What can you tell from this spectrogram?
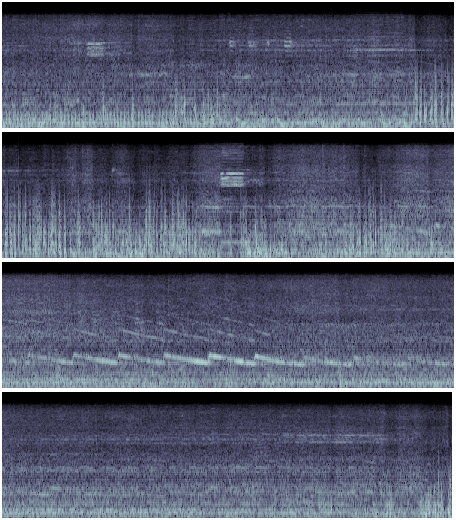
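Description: Steady engine and road noise of traffic on the move. From about the middle, a siren-like tone sweeps up and drops again about twice a second for several seconds. A few short high beeps come before it.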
